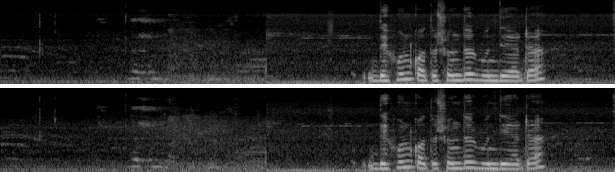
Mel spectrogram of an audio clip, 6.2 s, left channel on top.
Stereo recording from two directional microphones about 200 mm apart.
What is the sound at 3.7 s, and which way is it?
Speech, 20° left (ahead or behind).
